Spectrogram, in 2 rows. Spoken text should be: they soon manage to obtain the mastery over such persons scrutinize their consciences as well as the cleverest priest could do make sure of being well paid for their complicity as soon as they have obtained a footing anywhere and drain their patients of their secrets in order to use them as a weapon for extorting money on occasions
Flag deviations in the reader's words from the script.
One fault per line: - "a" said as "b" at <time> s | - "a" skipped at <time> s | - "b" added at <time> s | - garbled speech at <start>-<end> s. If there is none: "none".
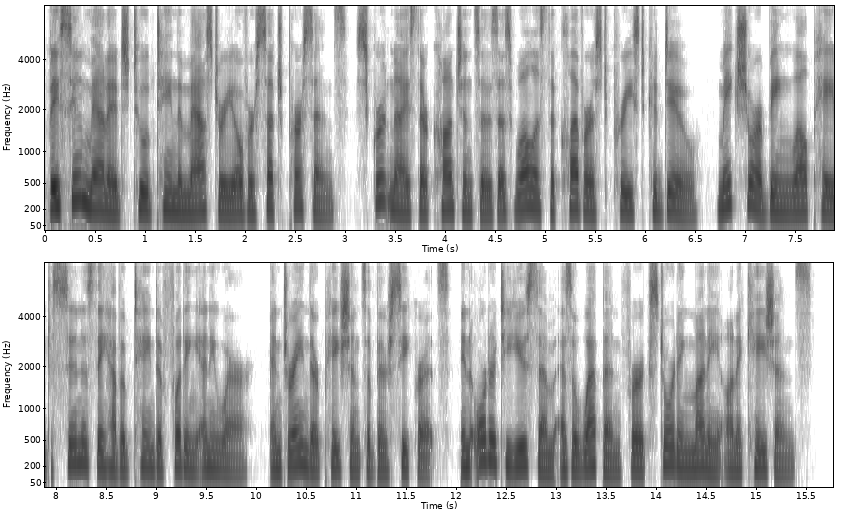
- "for their complicity" skipped at 7.9 s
